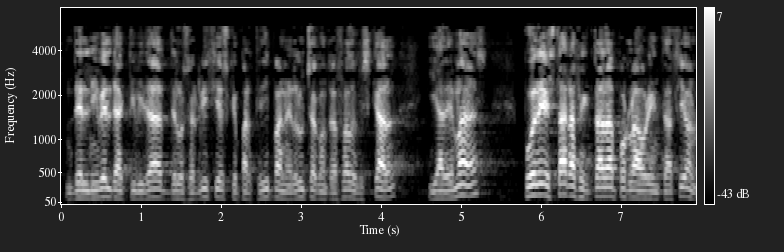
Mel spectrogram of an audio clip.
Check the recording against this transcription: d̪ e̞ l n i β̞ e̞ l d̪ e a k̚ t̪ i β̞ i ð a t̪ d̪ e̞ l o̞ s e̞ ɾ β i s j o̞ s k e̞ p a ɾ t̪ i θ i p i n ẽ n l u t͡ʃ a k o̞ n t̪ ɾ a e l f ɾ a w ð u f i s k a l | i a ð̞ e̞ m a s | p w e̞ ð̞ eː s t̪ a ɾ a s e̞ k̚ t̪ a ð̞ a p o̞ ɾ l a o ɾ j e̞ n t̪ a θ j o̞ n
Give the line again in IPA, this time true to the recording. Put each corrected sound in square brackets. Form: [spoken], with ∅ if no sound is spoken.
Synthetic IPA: d̪ e̞ l n i β̞ e̞ l d̪ e a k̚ t̪ i β̞ i ð a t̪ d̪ e̞ l o̞ s e̞ ɾ β i [θ] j o̞ s k e̞ p a ɾ t̪ i θ i p [a] n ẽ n l u t͡ʃ a k o̞ n t̪ ɾ a e l f ɾ a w ð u f i s k a l | i a ð̞ e̞ m a s | p w e̞ ð̞ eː s t̪ a ɾ a [f] e̞ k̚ t̪ a ð̞ a p o̞ ɾ l a o ɾ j e̞ n t̪ a θ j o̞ n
